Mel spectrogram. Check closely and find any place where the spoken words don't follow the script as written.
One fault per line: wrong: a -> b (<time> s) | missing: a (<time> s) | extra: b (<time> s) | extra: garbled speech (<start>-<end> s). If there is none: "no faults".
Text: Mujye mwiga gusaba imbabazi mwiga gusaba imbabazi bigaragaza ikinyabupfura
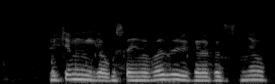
missing: mwiga gusaba imbabazi (1.7 s)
